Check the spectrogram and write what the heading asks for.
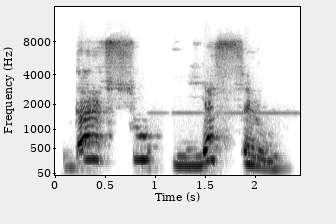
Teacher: تو تنوین کا جو نون کا تلفظ ہے نون غائب ہو گیا, نہ نون قطنی کی شکل میں آیا نہ بولنے میں آ رہا ہے.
